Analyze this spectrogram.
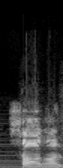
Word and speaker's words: ဆားခါး: it’s pronounced as “Sa-khar,” but to avoid confusion for some friends, I’ll refer to it as “Sar-khar.”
